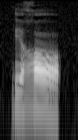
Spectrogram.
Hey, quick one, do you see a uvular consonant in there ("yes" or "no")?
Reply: yes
